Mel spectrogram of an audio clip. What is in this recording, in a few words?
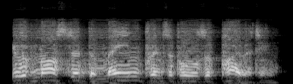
tutorial dialogue, english; War Thunder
